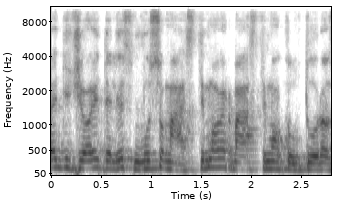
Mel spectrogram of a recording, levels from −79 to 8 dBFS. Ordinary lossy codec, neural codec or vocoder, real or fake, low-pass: Opus, 24 kbps; vocoder, 44.1 kHz, 128 mel bands, Pupu-Vocoder; fake; 9.9 kHz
